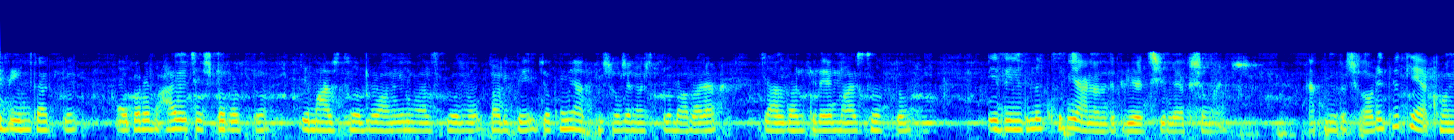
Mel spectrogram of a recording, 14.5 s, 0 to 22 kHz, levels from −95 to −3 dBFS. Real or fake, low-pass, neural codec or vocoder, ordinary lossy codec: fake; 5.4 kHz; codec, 24 kHz, 3 kbps, HILCodec; none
